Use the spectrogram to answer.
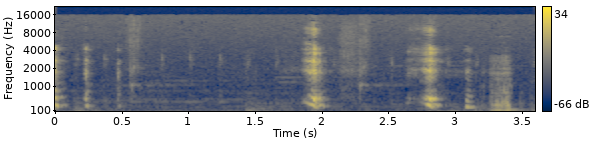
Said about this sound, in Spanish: los ruidos son del palito, del stand del micrófono. del palito. Sí. Del palito.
